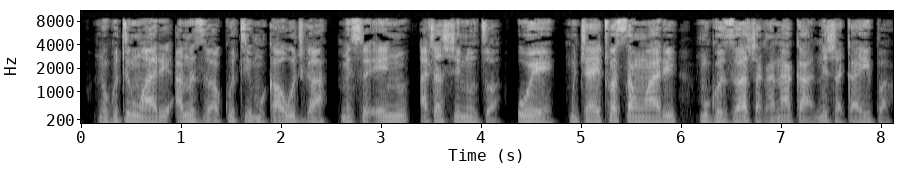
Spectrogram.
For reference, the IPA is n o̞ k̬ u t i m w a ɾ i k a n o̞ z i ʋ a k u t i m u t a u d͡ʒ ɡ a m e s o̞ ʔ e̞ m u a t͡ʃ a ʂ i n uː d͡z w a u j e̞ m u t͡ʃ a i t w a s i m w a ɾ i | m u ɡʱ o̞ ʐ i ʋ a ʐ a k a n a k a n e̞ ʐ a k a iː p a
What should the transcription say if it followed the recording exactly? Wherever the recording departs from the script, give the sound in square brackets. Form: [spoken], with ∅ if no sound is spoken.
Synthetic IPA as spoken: n o̞ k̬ u t i m w a ɾ i [ʔ] a n o̞ z i ʋ a k u t i m u [k] a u d͡ʒ ɡ a m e s o̞ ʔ e̞ [ɲ] u a t͡ʃ a ʂ i n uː d͡z w a u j e̞ m u t͡ʃ a i t w a s [a] m w a ɾ i | m u ɡʱ o̞ [z] i ʋ a ʐ a k a n a k a n e̞ ʐ a k a iː p a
